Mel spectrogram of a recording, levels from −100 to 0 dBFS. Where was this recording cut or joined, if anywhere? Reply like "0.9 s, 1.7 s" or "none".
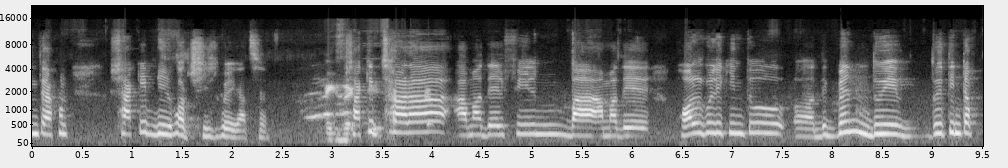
none

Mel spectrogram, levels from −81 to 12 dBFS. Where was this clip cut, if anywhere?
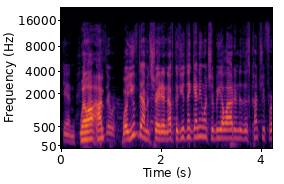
1.0 s

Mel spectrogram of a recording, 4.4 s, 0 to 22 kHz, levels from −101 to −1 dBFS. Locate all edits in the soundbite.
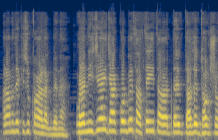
1.4 s

